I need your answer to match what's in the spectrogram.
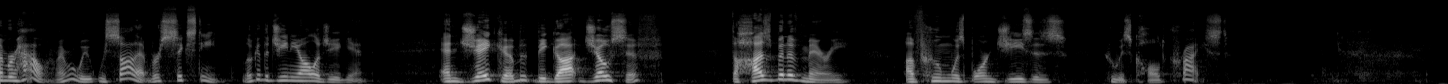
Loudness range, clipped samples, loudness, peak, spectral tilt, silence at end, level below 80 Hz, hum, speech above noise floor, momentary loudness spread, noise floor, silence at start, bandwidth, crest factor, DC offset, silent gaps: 14 LU; under 0.1%; -29 LUFS; -6 dBFS; -4.5 dB/octave; 2.25 s; -80 dBFS; none; 40 dB; 18 LU; -69 dBFS; 0 s; 19 kHz; 24 dB; under 0.1%; none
